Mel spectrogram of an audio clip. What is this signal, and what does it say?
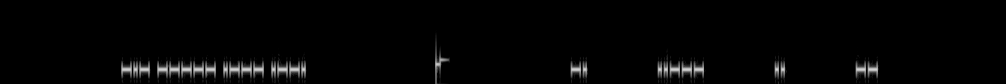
Morse code, heard as a keyed tone, about 40 wpm, spaced as for 17 wpm, 700 Hz. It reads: K0JP N2IM
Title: USA Call Signs - 8x Character Spacing - 40wpm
